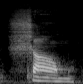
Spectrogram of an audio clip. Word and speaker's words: psalm: देखो एक में पी और एल दोनों साइलेंट होता है। PSALM क्या पढ़ेंगे? शाम। PSALM पढ़ेंगे शाम।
